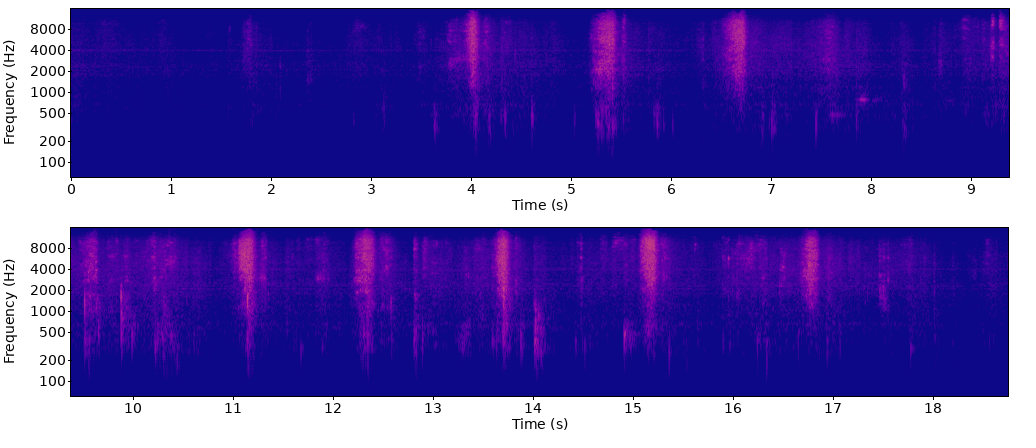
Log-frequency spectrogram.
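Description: Interfaced cotton fabric rustling in short, repeated swishes as the lining is pulled over and adjusted on the outer basket, one brief swish every second or so after a quiet start.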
